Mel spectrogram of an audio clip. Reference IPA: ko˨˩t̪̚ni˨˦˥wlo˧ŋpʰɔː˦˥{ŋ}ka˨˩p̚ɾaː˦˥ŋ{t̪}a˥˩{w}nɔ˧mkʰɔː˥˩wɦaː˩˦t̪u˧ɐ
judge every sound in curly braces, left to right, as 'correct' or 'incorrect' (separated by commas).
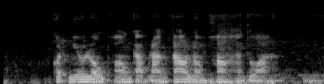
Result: incorrect, correct, correct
